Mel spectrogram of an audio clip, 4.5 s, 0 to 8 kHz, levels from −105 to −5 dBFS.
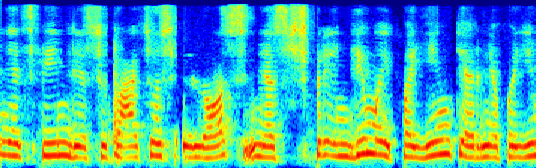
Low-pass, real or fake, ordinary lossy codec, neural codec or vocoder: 7.2 kHz; real; AAC, 32 kbps; none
